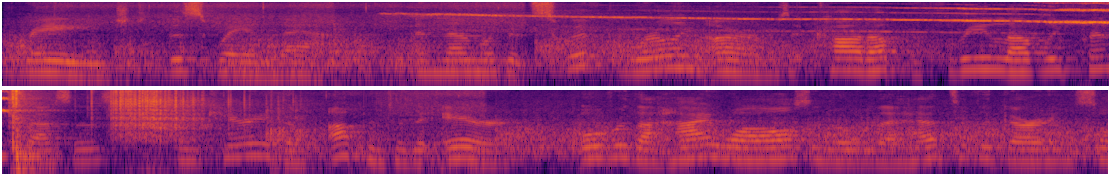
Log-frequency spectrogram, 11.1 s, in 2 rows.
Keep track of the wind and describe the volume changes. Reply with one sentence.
The volume of the wind goes down, then up.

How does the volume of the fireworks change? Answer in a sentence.
The loudness of the fireworks goes up, then down.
